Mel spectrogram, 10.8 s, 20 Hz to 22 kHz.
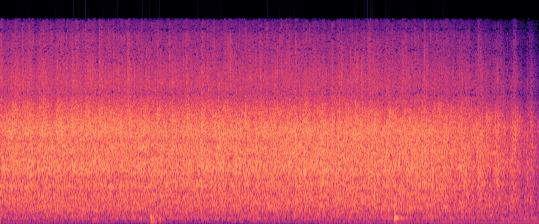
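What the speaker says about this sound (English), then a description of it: "Let's give him a big round of applause and thank Sean Donovan" Sustained audience applause at a 2014 New York State of the State address, a dense, loud wash of clapping that holds steady and tapers slightly at the end, with no speech over it.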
